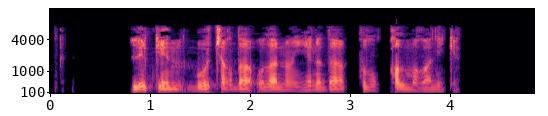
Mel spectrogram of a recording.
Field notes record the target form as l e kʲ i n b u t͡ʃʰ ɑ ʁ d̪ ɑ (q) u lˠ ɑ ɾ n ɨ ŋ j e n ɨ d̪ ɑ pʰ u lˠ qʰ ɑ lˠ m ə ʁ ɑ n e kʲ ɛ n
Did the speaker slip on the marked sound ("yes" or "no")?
yes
